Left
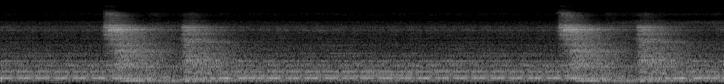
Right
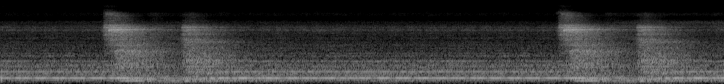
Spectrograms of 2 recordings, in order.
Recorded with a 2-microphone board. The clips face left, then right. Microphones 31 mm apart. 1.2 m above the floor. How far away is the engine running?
About 0.9 m.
